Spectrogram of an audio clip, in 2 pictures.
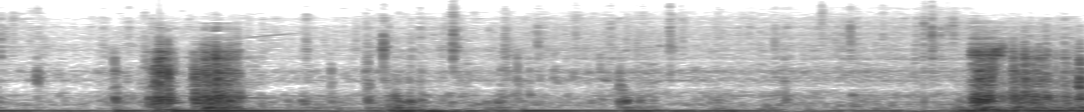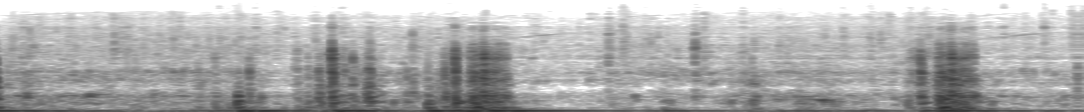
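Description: Water rumbles and rushes, muffled underwater.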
